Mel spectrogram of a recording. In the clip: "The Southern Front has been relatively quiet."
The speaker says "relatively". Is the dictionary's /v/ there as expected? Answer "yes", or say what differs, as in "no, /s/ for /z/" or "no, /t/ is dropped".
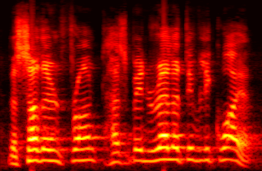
yes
